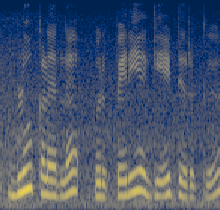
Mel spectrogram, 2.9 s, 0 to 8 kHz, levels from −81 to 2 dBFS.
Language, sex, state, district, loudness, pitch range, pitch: Tamil, female, Tamil Nadu, Chennai, -17 LUFS, 205-255 Hz, 220 Hz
